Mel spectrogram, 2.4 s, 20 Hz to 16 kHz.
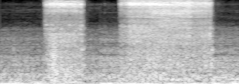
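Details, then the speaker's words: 2007 Suzuki GSX-R750 wheel: sharp bursts of high hiss each time the valve stem is slightly tugged, quiet between; tyre valve stem air leak, fixed with a new valve stem. "If you look down here by the wheel and we check out the valve stem, it looks good and it holds air, but just the slightest little tug on it and you guys can hear that air is coming"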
